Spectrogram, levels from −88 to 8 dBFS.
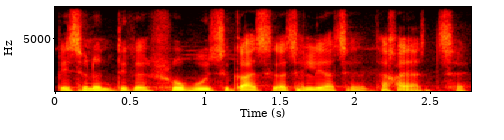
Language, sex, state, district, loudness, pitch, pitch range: Bengali, male, West Bengal, Darjeeling, -19 LUFS, 150 Hz, 135-155 Hz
